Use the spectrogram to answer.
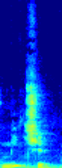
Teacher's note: the meet you becomes almost like a ch in the middle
